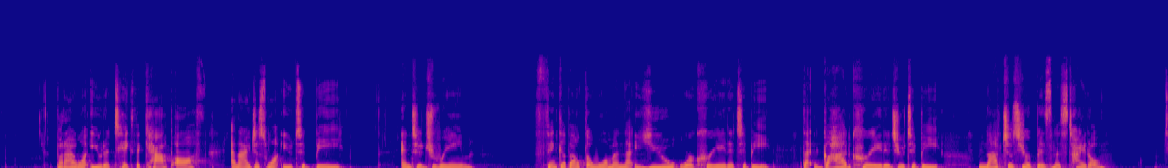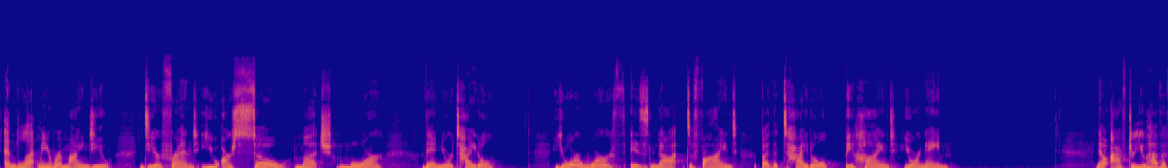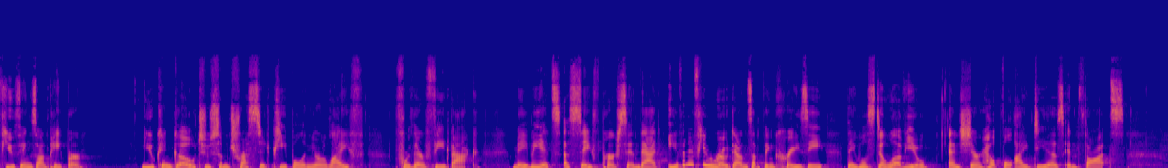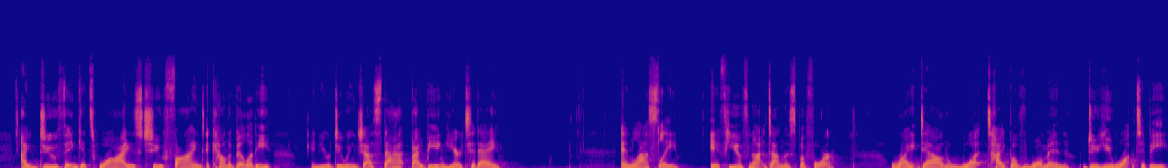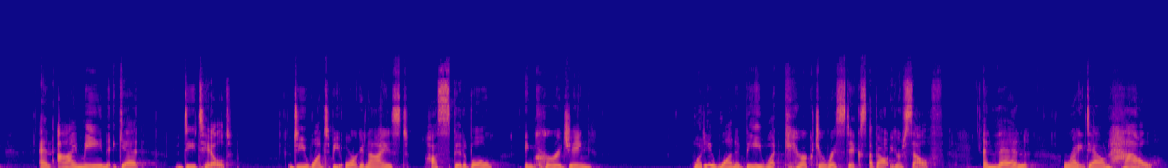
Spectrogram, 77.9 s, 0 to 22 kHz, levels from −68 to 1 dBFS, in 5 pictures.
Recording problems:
squashed, flat; heavily

